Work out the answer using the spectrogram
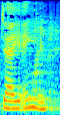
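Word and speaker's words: Dayenu: And so I appreciate, like, all the testimonies, but especially, Bob, what you said about, how do you say that, Dienu? Dienu.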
